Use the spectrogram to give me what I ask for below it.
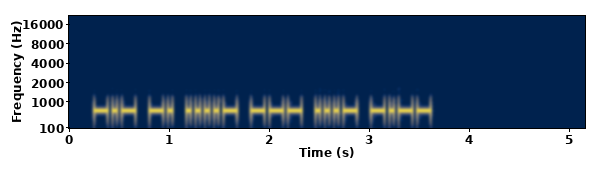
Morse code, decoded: KN4OVY

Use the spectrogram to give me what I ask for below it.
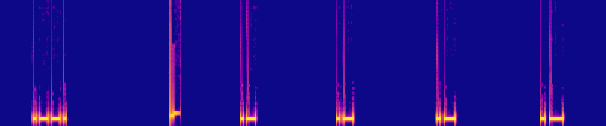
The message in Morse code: P AAAA

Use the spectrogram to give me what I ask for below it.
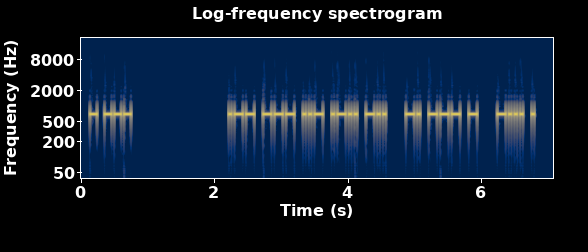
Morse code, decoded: TO WOULD NOT BE

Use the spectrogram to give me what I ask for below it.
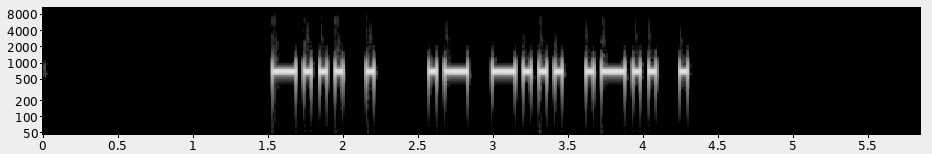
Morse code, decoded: BE ABLE

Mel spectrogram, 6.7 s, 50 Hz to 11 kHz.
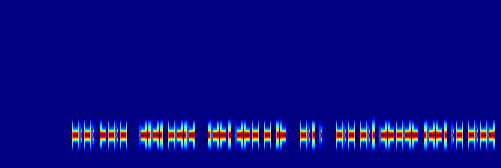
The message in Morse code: CQ CQ POTA DE KD0PAY

